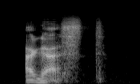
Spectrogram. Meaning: maple, (Acer monspessulanum)
- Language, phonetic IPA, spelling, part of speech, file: Occitan, [aˈɣast], agast, noun, LL-Q942602-agast.wav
